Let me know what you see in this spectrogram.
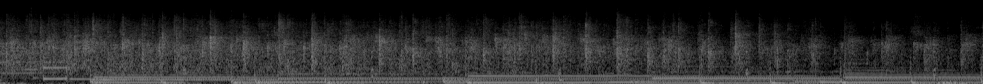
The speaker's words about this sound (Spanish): Dele fuerte, fuerte ese aplauso. Dele fuerte, fuerte ese aplauso al Señor.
